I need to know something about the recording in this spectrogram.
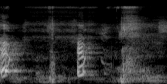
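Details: A male English Staffordshire Bull Terrier gives short, yowling barks and whines, asking for his breakfast.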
